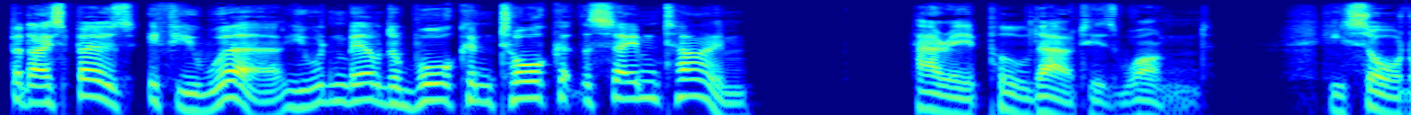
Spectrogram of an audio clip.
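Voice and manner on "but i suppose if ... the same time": higher-pitched needling; teasing jibe with raised pitch; mocking taunt. A narrator's reading. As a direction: goad him with mock reasoning. Harry mocking Dudley's stupidity.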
